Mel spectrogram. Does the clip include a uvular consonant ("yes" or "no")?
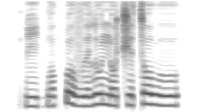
no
